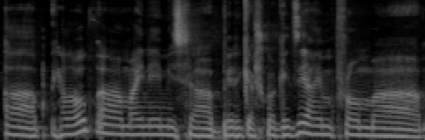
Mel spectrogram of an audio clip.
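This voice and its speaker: A man from Georgia introducing himself on a conference panel, halting with many fillers. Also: medium pitch, fairly even intonation, fairly bright tone, slight background noise. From Georgia (country). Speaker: panelist, education agency director.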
